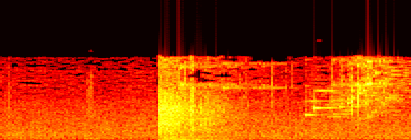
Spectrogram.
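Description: A pile of junk bursts apart with a loud crash.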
